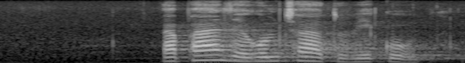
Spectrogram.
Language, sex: South Ndebele, female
